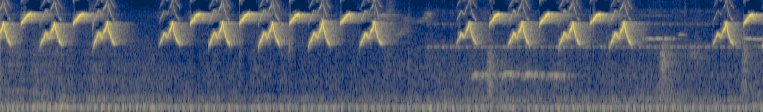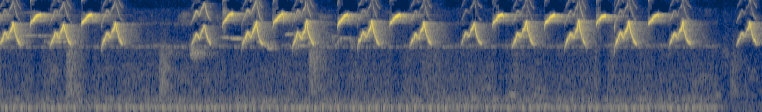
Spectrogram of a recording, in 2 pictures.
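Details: Long bout of great tit song, gelatik batu in full 'gacor' style: dense strings of quick high chirps, each a double upward flick, pouring out almost continuously with a few short breaks over a low steady hum.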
